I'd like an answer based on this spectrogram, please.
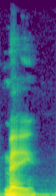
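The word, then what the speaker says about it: Mae: Or Mai, or no, sorry, May. May's the correct way to say it.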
